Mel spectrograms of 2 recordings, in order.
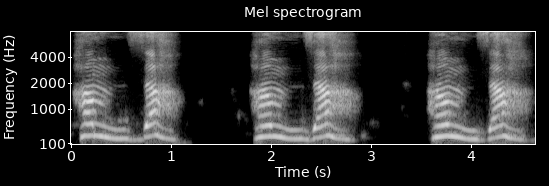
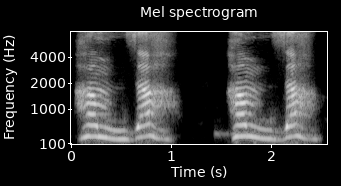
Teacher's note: حلق کا سب سے نیچے والا حصہ جو ہے وہاں سے ادا ہوتا ہے حمزہ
